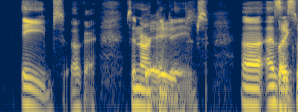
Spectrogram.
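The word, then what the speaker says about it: Zanarkand Abes: Zen AES.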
